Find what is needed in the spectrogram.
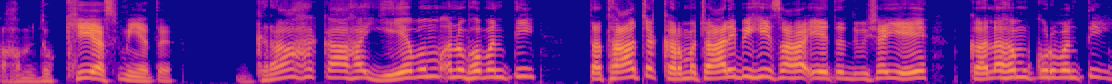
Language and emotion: Sanskrit, angry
